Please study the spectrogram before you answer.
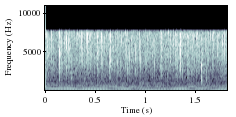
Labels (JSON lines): {"label": "biophony, midshipman", "recorder": "SoundTrap 500"}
